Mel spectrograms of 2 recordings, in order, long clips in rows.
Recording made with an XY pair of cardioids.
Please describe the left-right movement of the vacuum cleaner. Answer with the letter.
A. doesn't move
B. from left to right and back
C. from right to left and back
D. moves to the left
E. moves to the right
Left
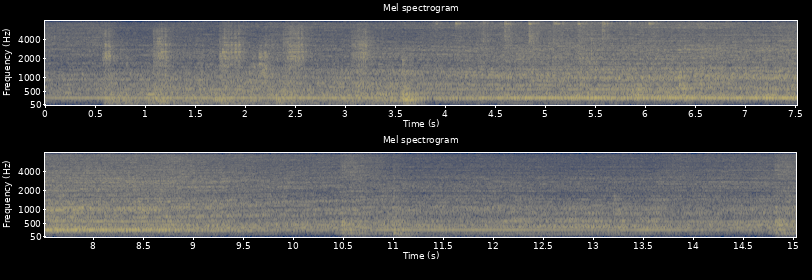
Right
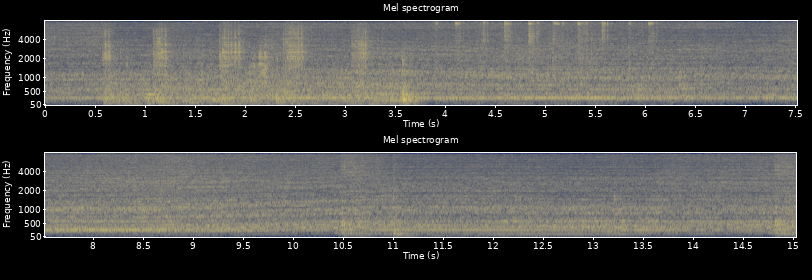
C.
